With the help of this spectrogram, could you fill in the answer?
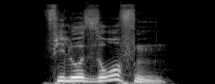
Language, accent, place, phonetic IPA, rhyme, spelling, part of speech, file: German, Germany, Berlin, [ˌfiloˈzoːfn̩], -oːfn̩, Philosophen, noun, De-Philosophen.ogg
- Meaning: inflection of Philosoph: 1. genitive/dative/accusative singular 2. nominative/genitive/dative/accusative plural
